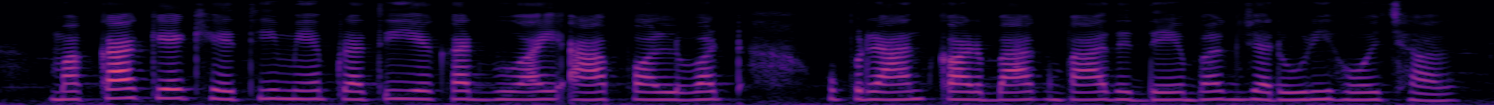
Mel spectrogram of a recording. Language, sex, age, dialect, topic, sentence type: Maithili, female, 18-24, Eastern / Thethi, agriculture, question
